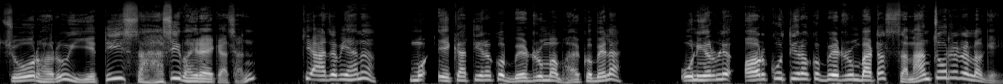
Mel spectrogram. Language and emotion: Nepali, disgusted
